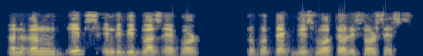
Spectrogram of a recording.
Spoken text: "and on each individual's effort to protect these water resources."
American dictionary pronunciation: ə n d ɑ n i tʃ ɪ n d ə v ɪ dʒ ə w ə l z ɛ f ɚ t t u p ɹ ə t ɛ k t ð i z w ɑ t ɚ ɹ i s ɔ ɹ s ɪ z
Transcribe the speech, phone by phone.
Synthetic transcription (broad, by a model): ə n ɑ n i s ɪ n d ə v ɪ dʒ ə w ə l s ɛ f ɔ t t u p ɹ ə t ɛ k t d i s w ɑ t ɚ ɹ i s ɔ ɹ s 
